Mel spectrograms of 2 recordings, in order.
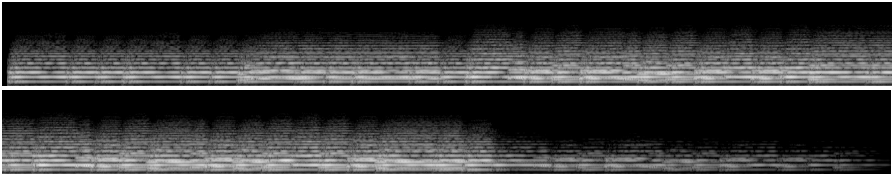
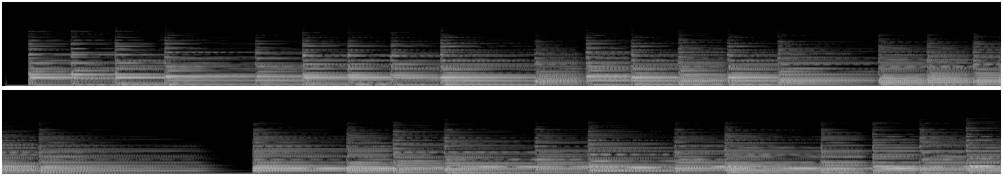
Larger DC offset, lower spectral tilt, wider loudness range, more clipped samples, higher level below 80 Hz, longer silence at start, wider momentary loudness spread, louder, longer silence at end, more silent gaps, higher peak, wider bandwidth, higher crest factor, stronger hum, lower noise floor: about the same, 0.3% vs 0.5%; second, -7 dB/octave vs -9.5 dB/octave; first, 7 LU vs 2 LU; neither; second, -68 dBFS vs -44 dBFS; second, 0.05 s vs 0.25 s; first, 15 LU vs 6 LU; first, -16 LUFS vs -27 LUFS; first, 0.7 s vs 0 s; neither; first, -2 dBFS vs -12 dBFS; about the same, 6 kHz vs 6.2 kHz; about the same, 16 dB vs 14 dB; neither; second, -49 dBFS vs -53 dBFS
